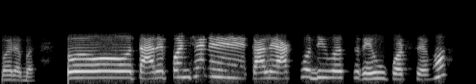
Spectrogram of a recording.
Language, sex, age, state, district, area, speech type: Gujarati, female, 30-45, Gujarat, Kheda, rural, conversation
